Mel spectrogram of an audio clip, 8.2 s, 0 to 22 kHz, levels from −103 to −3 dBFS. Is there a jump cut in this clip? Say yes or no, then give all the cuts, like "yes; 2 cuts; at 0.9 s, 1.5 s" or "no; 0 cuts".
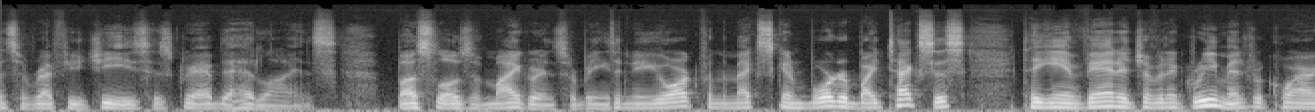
yes; 1 cut; at 3.8 s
